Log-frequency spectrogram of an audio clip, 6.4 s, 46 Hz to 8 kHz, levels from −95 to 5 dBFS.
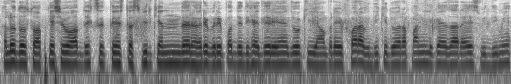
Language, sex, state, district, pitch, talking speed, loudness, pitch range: Hindi, male, Rajasthan, Bikaner, 160 Hz, 355 wpm, -15 LUFS, 155-160 Hz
